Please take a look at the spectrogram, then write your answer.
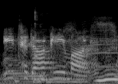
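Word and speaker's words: いただきます: Itadakimasu. Wizards, barbarians, and Is it mas or masu? Mas. Yeah, accent. No masu. It's mas.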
